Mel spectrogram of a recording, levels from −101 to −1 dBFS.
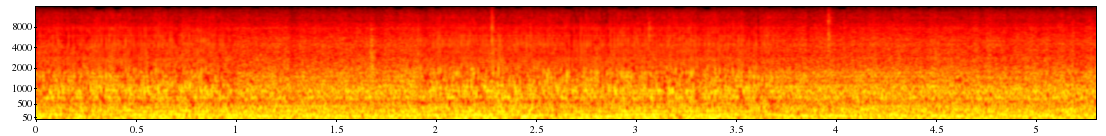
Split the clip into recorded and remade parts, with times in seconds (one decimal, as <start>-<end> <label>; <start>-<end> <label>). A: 0.0-1.0 remade; 1.0-1.9 recorded; 1.9-3.7 remade; 3.7-5.3 recorded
